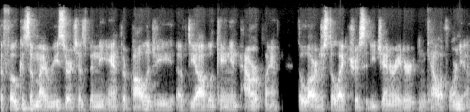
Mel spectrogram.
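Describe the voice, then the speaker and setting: A man's fairly low voice at a very fast pace, ordinary in pitch variation, with hardly any pauses. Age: 30s. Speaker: energy policy researcher, public commenter. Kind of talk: public comment. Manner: formal.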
